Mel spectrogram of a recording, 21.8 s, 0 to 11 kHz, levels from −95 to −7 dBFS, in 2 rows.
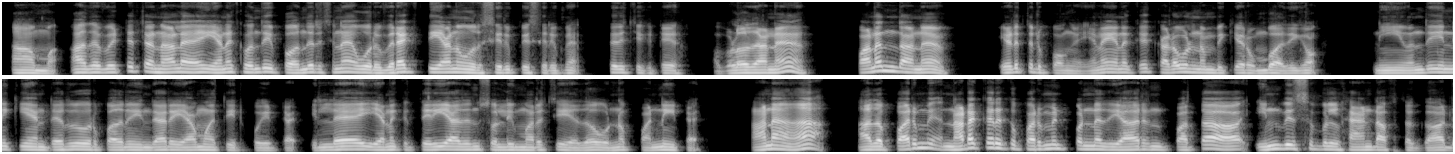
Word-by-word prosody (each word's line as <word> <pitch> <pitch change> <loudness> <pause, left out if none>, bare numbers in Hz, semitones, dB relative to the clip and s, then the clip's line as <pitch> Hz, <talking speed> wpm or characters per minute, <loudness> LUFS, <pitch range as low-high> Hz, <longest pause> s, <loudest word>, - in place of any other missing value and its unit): ஆமா, 110 -4 +1 0.2
அத 145 0 +2
விட்டுட்டனால 160 -1 +2 0.3
எனக்கு 155 +2 0
வந்து 160 +3 0
இப்ப 140 - -6
வந்துருச்சுன்னா, 145 +4 0
ஒரு 125 -3 +3
விரக்தியான 155 +1 +4
ஒரு 115 - 0
சிரிப்பு 130 -1 -2
சிரிப்பேன். 115 0 -6 0.2
சிரிச்சுகிட்டு, 130 -6 -4 0.3
அவ்வளவுதான? 125 +6 +3 0.6
பணம் 200 +7 +4
தான? 145 -3 +3 0.6
எடுத்துட்டு 140 -1 -1
போங்க. 110 -1 -5
ஏன்னா 130 +6 0
எனக்கு 145 +2 -4
கடவுள் 150 +3 +1
நம்பிக்கை 125 -1 -3
ரொம்ப 115 +3 -1
அதிகம். 110 +1 -4 0.4
நீ 115 - -1 0.2
வந்து 130 +5 -1
இன்னைக்கு 140 -2 -2
என்ட்ட 125 -1 -2
இருந்து 135 +1 -1
ஒரு 125 - -6
15,000 120 0 0
ஏமாத்திட்டு 115 -3 -3
போயிட்ட. 100 -2 -6 0.2
இல்ல 120 +3 -2 0.3
எனக்கு 130 +1 -2
தெரியாதுன்னு 130 0 +2
சொல்லி 125 0 -1
மறச்சு, 120 +2 -4
ஏதோ 110 +2 -1
ஒண்ண 110 +2 -3 0.2
பண்ணிட்ட. 120 +1 -2 0.5
ஆனா - - +5 0.6
அத 135 - +4 0.2
பர்ம 195 +6 +2 0.2
நடக்குறதுக்கு 200 0 +3
பர்மிட் 165 +3 -1
பண்ணது 145 -4 0
யாருன்னு 135 0 0
பார்த்தா 125 +9 0 0.4
invisible 160 -2 0
hand 120 0 +1
of 115 - -13
the 110 - -5
God. 110 0 -2
130 Hz, 150 wpm, -24 LUFS, 120-150 Hz, 0.6 s, ஆனா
